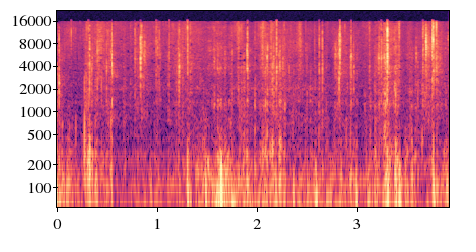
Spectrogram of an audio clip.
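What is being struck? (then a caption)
Plastic packaging bag. A medium glossy black, blue and red plastic packaging bag is crumpled and crinkled by hand. Close, steady crackling and rustling with a heavy low rumble and scattered bright crinkles runs throughout, swelling to a louder crunch midway.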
